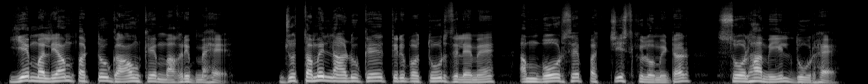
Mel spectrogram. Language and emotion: Urdu, neutral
